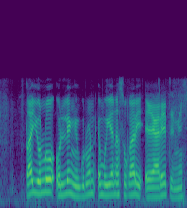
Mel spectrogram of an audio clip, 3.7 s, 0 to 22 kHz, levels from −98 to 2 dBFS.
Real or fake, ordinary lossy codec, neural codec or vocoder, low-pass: real; Opus, 64 kbps; none; 5.4 kHz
